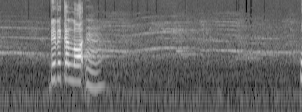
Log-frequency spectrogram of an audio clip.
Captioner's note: cheers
